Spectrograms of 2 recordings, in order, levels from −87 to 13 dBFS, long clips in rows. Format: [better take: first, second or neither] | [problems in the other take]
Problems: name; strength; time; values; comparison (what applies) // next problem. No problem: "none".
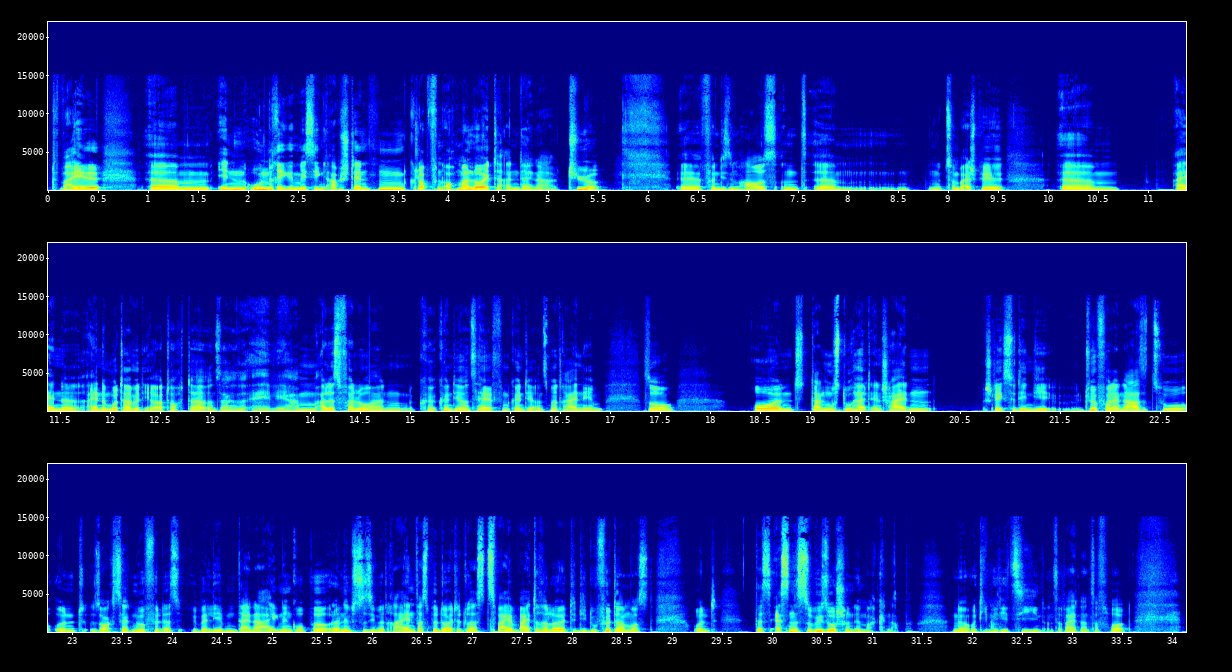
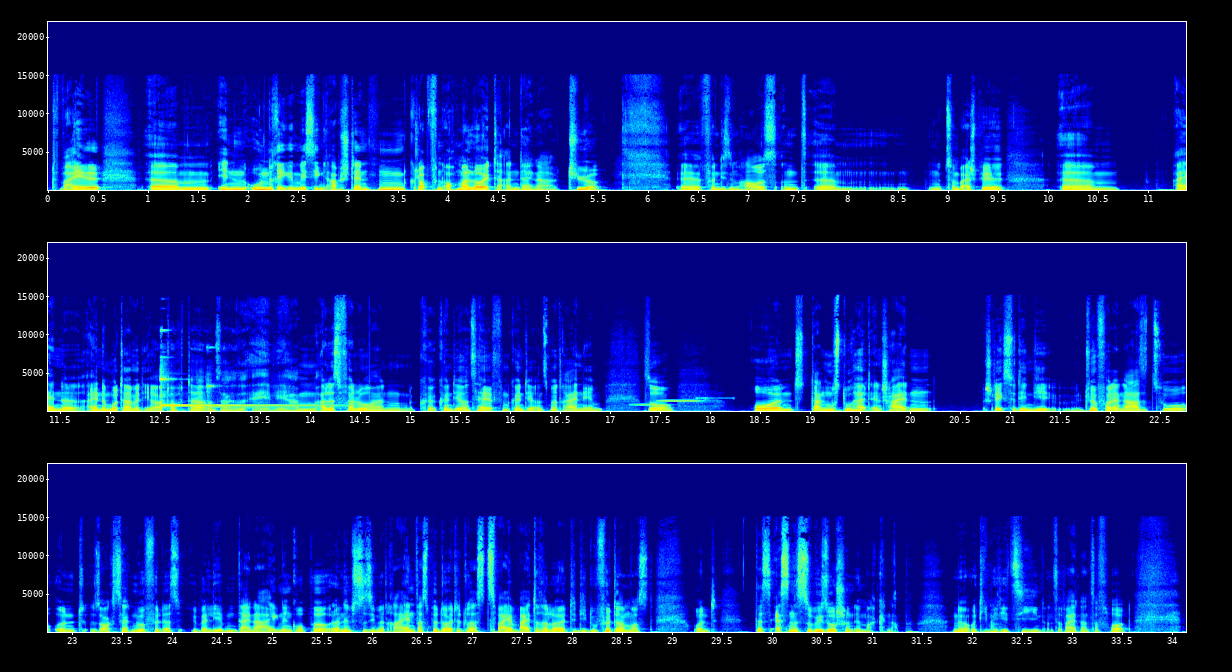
first | doorbell; loud; from 13 to 14 s; peak 1 dB above the speech // phone ringing; faint; from 17 to 18 s; peak 10 dB below the speech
